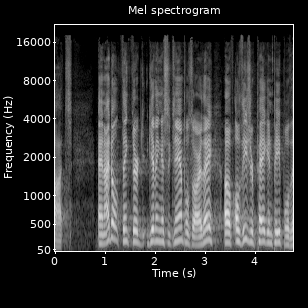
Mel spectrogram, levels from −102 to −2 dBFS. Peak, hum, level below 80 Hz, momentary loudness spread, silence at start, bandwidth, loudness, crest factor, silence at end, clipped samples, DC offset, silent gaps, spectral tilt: -4 dBFS; none; -72 dBFS; 6 LU; 0 s; 18 kHz; -23 LUFS; 20 dB; 0 s; under 0.1%; under 0.1%; none; -4 dB/octave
